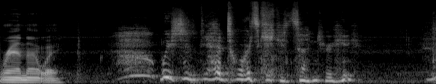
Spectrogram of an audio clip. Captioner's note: gasps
